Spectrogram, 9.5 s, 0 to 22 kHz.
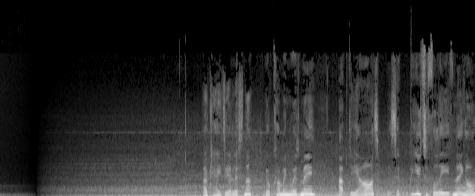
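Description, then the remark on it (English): A combine harvester parked in a farm yard drones steadily as it is cleaned of the last of the grass seed, 31 August 2010, a low, constant mechanical rumble that starts after a brief quiet moment, and a man begins talking over it partway through. “Last I heard, he's just finishing the grass seed, and the combine's parked in the yard, and that enormous noise you can hear is him cleaning off the last of the grass seed, ready”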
